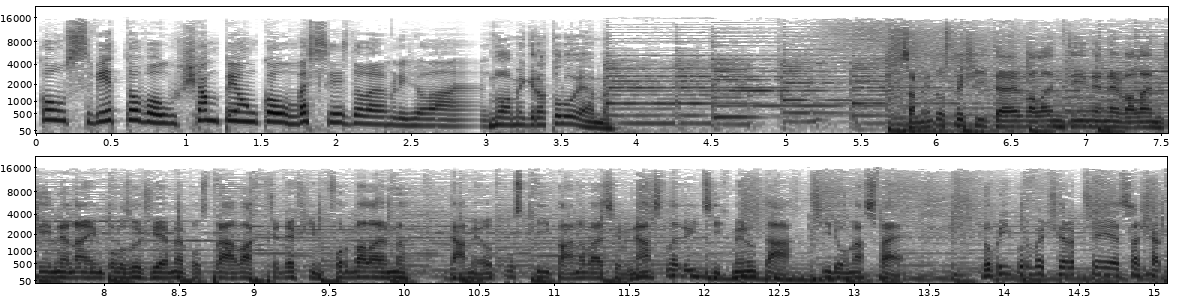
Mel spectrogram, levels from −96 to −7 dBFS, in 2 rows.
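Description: From 1.61 to 2.97 s the audio turns choppy and robotic, the mark of repeated packet loss: seven gaps land in quick succession, the longest about 160 ms. About 315 ms is patched by stretching the preceding sound, and about 320 ms simply drops out. Unlike a single dropout or steady clipping distortion, it stutters in bursts, with sound repeating and then vanishing across the whole stretch.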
